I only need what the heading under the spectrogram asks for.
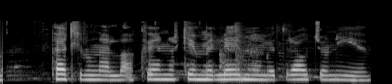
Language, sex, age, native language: Icelandic, male, 12, Icelandic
